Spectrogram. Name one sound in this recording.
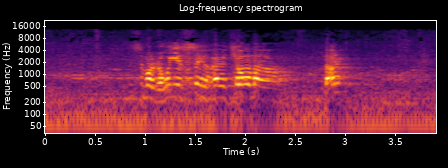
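A man speaks loudly through a megaphone.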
